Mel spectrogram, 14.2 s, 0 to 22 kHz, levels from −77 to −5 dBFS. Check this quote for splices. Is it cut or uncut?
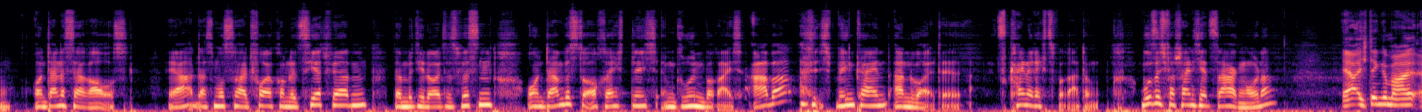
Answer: uncut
